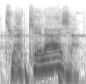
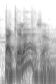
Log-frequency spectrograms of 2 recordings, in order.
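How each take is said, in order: First: The vowel of tu is fully pronounced. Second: The vowel of tu is dropped before as.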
